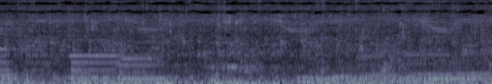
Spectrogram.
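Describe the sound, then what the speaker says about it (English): Steady running water pours from a tap or hose to refill a backyard snapping turtle pond, a continuous close gush with no pauses. "on the snapping turtle pond to get some cleaner water in and get that dirtier water out"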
